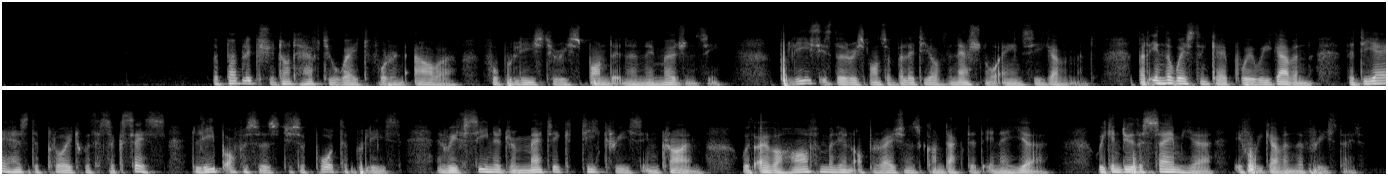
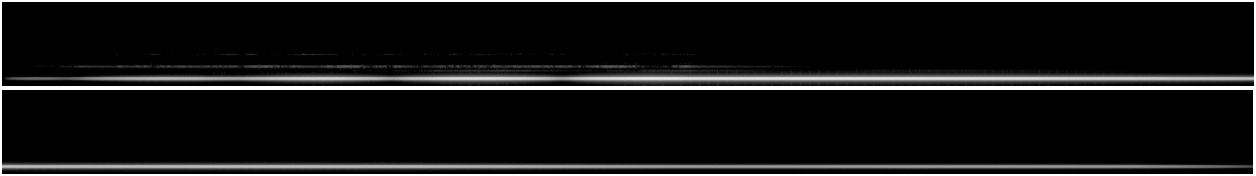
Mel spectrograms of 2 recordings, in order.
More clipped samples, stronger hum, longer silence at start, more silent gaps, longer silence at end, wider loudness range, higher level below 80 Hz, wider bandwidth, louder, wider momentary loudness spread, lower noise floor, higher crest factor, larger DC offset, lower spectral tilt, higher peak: neither; neither; first, 2.1 s vs 0.8 s; neither; second, 0.3 s vs 0.7 s; second, 4 LU vs 21 LU; first, -34 dBFS vs -84 dBFS; first, 7.4 kHz vs 1 kHz; second, -21 LUFS vs -14 LUFS; second, 12 LU vs 22 LU; first, -69 dBFS vs -47 dBFS; first, 20 dB vs 12 dB; neither; second, -8.5 dB/octave vs -14 dB/octave; first, 0 dBFS vs -4 dBFS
